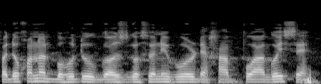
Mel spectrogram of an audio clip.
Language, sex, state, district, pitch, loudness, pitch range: Assamese, male, Assam, Sonitpur, 120 Hz, -14 LUFS, 115-125 Hz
